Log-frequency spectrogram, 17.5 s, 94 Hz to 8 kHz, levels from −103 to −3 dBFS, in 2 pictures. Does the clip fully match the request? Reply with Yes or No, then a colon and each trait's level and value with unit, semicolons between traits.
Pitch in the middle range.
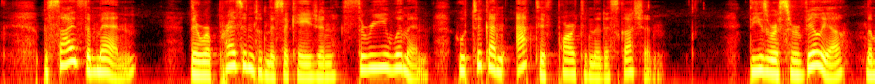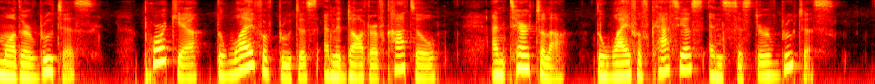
Yes: medium, 155 Hz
